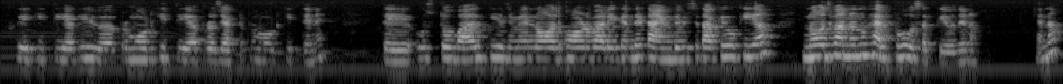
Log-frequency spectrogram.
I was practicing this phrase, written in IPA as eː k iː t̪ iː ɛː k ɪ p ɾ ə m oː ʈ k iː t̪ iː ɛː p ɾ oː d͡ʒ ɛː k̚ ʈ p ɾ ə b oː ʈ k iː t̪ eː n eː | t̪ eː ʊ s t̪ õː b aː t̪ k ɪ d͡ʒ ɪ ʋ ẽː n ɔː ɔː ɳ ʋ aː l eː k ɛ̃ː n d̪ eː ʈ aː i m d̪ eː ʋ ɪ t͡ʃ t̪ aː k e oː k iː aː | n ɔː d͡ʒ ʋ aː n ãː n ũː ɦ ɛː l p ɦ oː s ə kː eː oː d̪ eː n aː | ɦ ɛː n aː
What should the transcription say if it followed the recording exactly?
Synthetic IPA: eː k iː t̪ iː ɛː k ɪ p ɾ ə m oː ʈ k iː t̪ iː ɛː p ɾ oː d͡ʒ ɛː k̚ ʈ p ɾ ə m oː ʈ k iː t̪ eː n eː | t̪ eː ʊ s t̪ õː b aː d̪ k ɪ d͡ʒ ɪ ʋ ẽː n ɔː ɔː ɳ ʋ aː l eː k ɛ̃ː n d̪ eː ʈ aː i m d̪ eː ʋ ɪ t͡ʃ t̪ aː k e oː k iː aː | n ɔː d͡ʒ ʋ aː n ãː n ũː ɦ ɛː l p ɦ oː s ə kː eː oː d̪ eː n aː | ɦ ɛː n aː

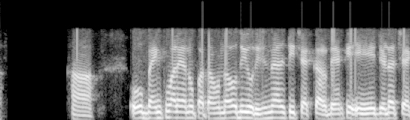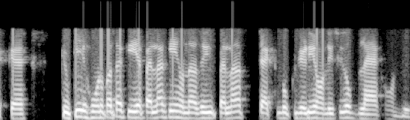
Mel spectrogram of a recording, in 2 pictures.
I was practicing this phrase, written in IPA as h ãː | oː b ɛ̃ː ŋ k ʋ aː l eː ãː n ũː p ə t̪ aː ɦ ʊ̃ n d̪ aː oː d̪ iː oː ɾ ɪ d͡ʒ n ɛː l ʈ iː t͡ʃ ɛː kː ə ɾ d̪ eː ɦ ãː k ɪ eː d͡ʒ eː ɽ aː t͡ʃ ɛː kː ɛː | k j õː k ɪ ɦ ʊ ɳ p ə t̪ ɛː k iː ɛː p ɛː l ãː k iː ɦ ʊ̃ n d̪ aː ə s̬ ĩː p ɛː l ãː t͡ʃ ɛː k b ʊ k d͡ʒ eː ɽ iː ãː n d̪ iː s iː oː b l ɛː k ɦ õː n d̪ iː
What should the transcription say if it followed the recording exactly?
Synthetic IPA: h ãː | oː b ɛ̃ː ŋ k ʋ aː l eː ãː n ũː p ə t̪ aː ɦ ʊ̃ n d̪ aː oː d̪ iː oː ɾ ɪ d͡ʒ n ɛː l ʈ iː t͡ʃ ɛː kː ə ɾ d̪ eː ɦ ãː k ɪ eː d͡ʒ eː ɽ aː t͡ʃ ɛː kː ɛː | k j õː k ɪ ɦ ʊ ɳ p ə t̪ aː k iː ɛː p ɛː l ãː k iː ɦ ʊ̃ n d̪ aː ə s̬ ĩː p ɛː l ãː t͡ʃ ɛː k b ʊ k d͡ʒ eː ɽ iː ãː n d̪ iː s iː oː b l ɛː k ɦ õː n d̪ iː

